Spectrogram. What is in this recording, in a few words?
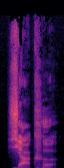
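"xia4ke4", Chinese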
